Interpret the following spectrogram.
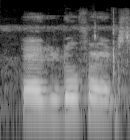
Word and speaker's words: टेरिडोफाइट्स: टेरिडोफाइट्स में आपको पता है पी आपका साइलेंट होता है।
